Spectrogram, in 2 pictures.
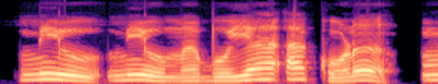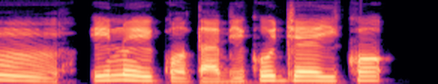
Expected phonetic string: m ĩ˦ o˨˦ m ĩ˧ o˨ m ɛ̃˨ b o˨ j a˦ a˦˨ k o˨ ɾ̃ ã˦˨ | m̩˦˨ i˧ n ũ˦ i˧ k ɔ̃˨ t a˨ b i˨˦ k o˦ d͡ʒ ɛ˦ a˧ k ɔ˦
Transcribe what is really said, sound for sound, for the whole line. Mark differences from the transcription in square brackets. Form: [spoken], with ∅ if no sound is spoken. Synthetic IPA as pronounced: m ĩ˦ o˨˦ m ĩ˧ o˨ m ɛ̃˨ b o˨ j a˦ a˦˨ k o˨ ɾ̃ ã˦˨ | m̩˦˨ i˧ n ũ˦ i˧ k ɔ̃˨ t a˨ b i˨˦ k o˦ d͡ʒ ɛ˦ [i˧] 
